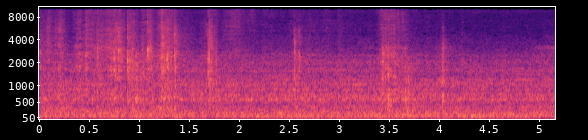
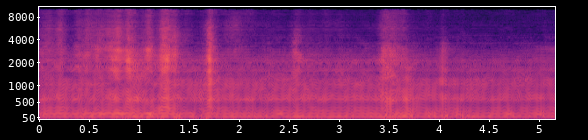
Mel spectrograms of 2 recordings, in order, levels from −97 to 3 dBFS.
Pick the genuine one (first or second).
first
